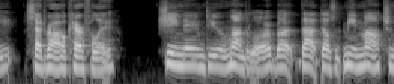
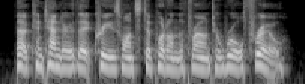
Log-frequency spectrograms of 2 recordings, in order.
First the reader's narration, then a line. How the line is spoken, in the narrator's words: Din growled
